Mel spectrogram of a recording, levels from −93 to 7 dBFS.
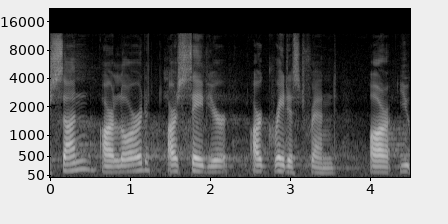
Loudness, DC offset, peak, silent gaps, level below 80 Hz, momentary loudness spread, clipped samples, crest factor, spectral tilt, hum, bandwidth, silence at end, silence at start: -26 LUFS; under 0.1%; -8 dBFS; none; -68 dBFS; 11 LU; under 0.1%; 18 dB; -4 dB/octave; none; 12 kHz; 0 s; 0 s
